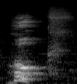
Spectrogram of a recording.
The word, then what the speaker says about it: hoax: Jadi, tidak boleh mengandung unsur pembohongan atau dalam bahasa Inggris disebut dengan hoax. Orang-orang biasa menyebutnya dengan istilah hoax. Padahal yang benar membacanya bukan hoax ya, tapi Hoax. H-O-A-X. Dibacanya Hoax.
